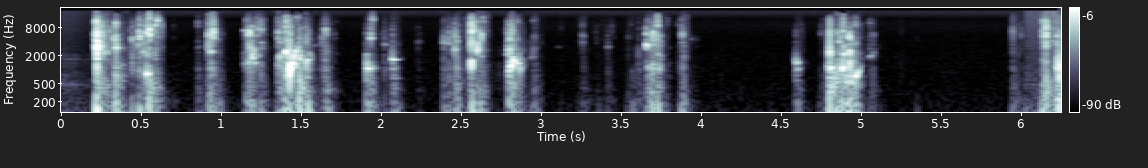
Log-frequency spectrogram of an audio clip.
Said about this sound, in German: Um das Plätschern des Sees nachzumachen, füllt ihr die Schüssel mit Wasser und erzeugt mit euren Händen Plätschern oder wellenartige Geräusche.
